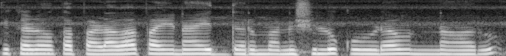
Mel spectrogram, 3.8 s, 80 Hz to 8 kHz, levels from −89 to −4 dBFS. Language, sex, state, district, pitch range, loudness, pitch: Telugu, female, Telangana, Hyderabad, 205-220 Hz, -15 LUFS, 215 Hz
